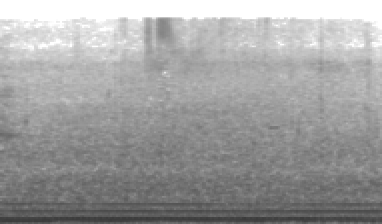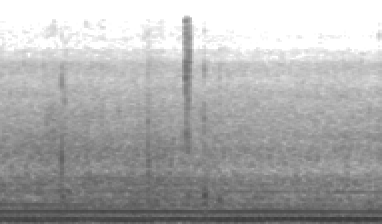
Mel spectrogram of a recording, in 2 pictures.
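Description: Steady low hum of a running boat motor, with a constant tone over a rumbling wash. A couple of faint clicks sound about one and a half and five and a half seconds in.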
